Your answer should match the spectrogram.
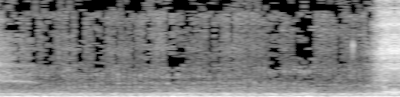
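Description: Wind buffeting the microphone on open ice: a steady low rumble.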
